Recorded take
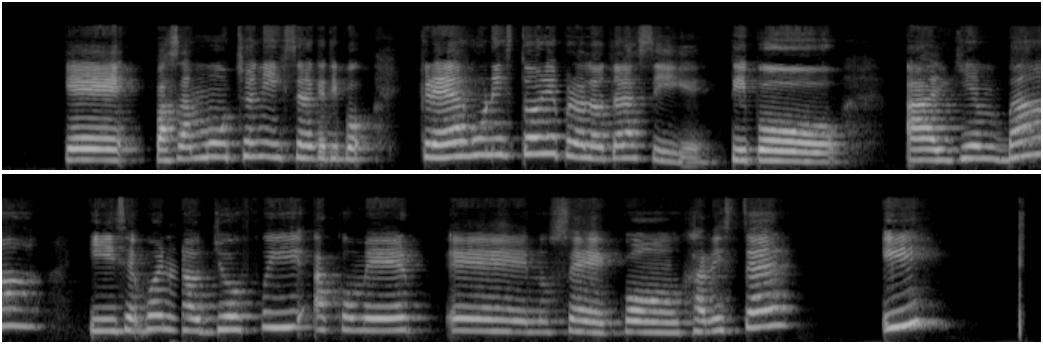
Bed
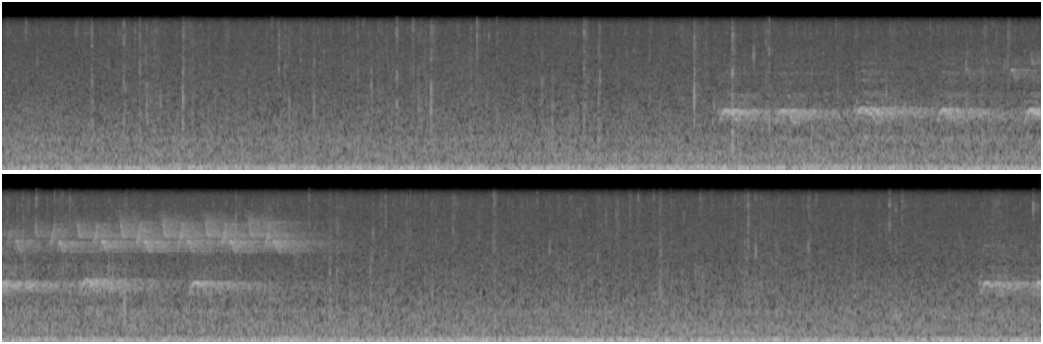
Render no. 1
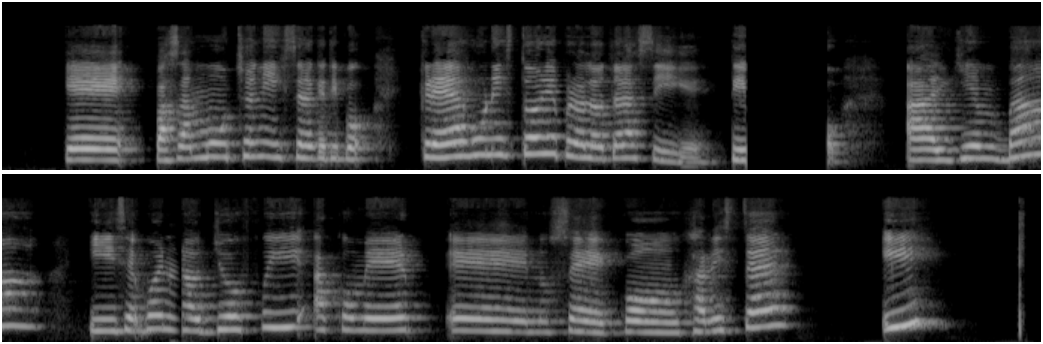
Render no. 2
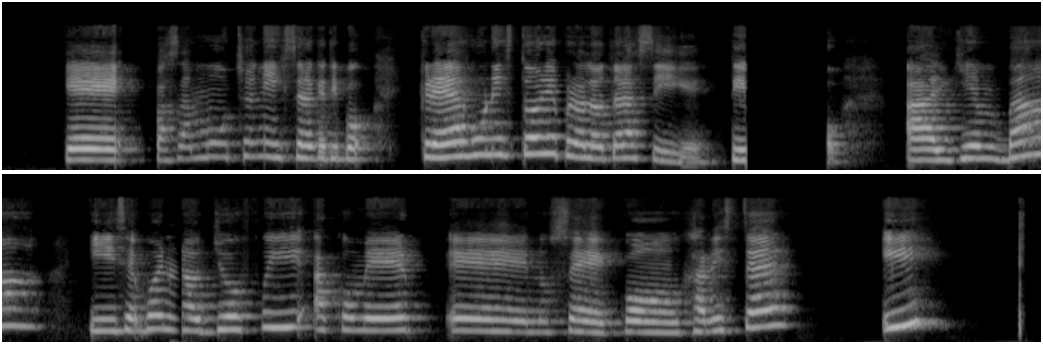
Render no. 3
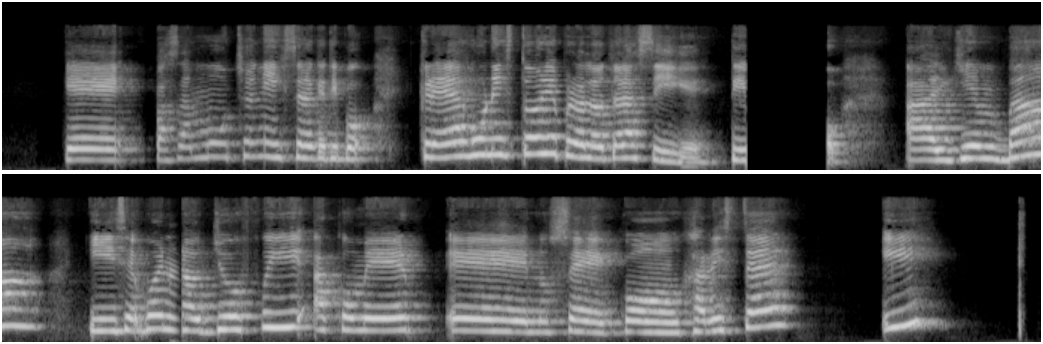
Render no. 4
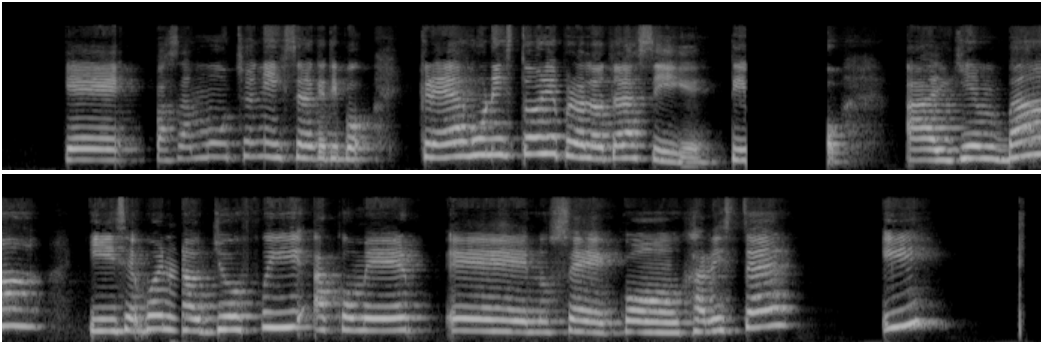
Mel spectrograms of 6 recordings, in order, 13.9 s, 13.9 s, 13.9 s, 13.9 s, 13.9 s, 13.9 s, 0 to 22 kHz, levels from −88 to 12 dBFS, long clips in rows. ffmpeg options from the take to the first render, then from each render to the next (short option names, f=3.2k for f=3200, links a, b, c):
-filter_complex "[0:a]asplit=3[a][b][c];[a]atrim=end=4.97,asetpts=PTS-STARTPTS,afade=t=out:st=4.966:d=0.004:c=hsin[d];[b]atrim=start=4.97:end=5.51,asetpts=PTS-STARTPTS,volume=0[e];[c]atrim=start=5.51,asetpts=PTS-STARTPTS,afade=t=in:d=0.004:c=hsin[f];[d][e][f]concat=n=3:v=0:a=1"
-filter_complex "[0:a]asettb=1/sr,asplit=3[a][b][c];[a]atrim=end=0.764[d];[b]atrim=start=0.76:end=1.76,asetpts=PTS-STARTPTS,afade=t=in:d=0.004:c=qsin,afade=t=out:st=0.996:d=0.004:c=qsin,acrossover=split=200|570|3900[e][f][g][h];[e]acompressor=threshold=-55dB:ratio=3[i];[f]acompressor=threshold=-40dB:ratio=3[j];[g]acompressor=threshold=-38dB:ratio=3[k];[h]acompressor=threshold=-47dB:ratio=3[l];[i][j][k][l]amix=inputs=4:normalize=0[m];[c]atrim=start=1.756[n];[d][m]acrossfade=d=0.004:c1=hsin:c2=qsin[o];[o][n]acrossfade=d=0.004:c1=qsin:c2=hsin"
-af "dynaudnorm=f=400:g=11:m=7.5dB,alimiter=level_in=13.5dB:limit=-1dB:release=50:level=0:latency=1"
-af "volume=-11.5dB"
